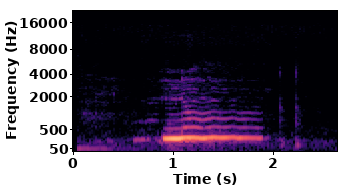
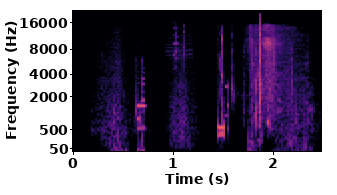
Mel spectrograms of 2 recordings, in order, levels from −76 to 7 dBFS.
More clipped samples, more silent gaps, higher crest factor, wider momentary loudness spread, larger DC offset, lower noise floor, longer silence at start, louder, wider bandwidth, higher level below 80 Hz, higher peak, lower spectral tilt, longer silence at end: neither; neither; second, 14 dB vs 30 dB; about the same, 20 LU vs 18 LU; neither; about the same, -51 dBFS vs -49 dBFS; first, 0.65 s vs 0.25 s; first, -17 LUFS vs -28 LUFS; second, 4.9 kHz vs over 20 kHz; first, -54 dBFS vs -62 dBFS; second, -6 dBFS vs -2 dBFS; first, -7.5 dB/octave vs 0.5 dB/octave; first, 0.75 s vs 0.1 s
